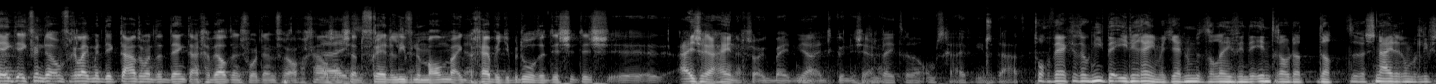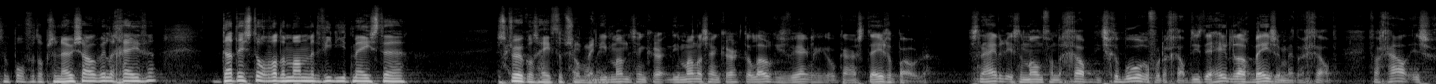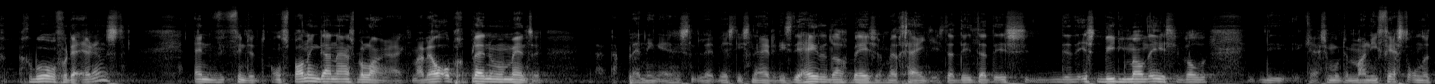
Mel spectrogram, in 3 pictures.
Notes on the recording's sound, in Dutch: Dat alles doen we live vanuit Bibliotheek Neude in hartje Utrecht.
